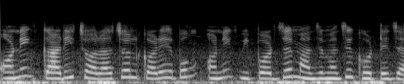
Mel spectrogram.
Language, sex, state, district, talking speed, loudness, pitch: Bengali, female, West Bengal, Jhargram, 165 wpm, -15 LUFS, 270 Hz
